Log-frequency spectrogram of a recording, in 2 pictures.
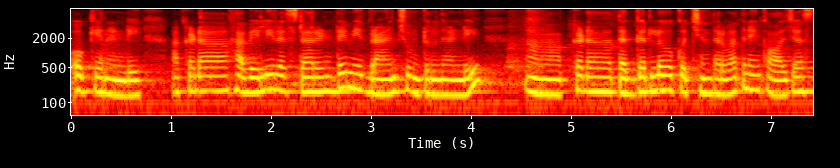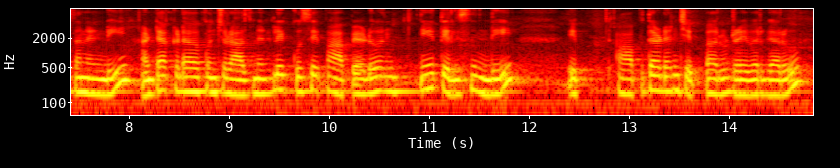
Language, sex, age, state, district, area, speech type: Telugu, female, 30-45, Andhra Pradesh, Guntur, urban, spontaneous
